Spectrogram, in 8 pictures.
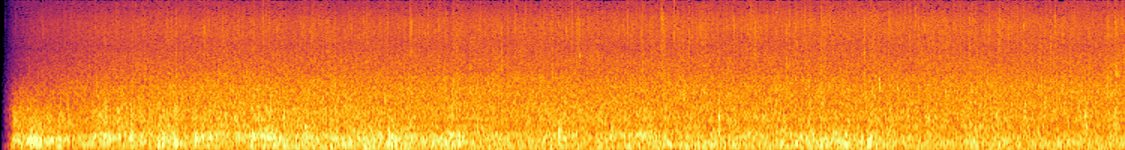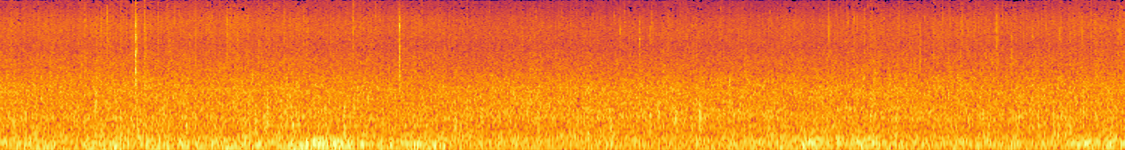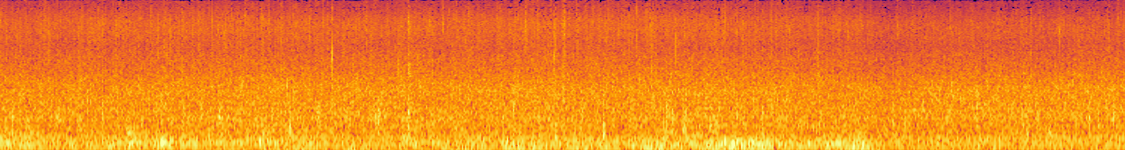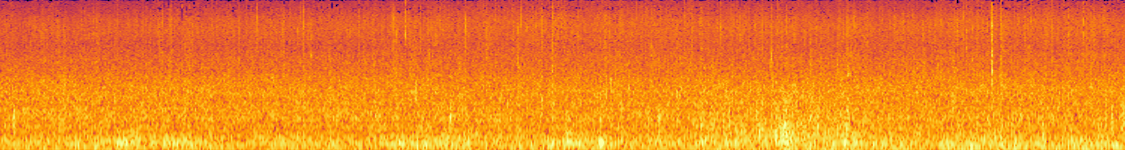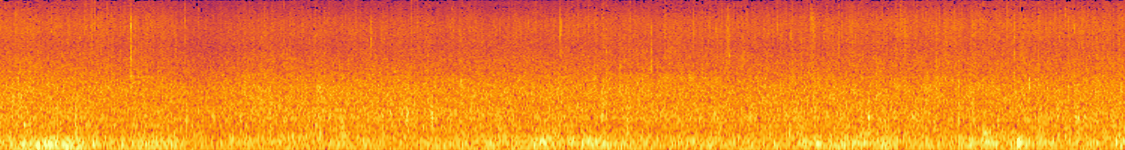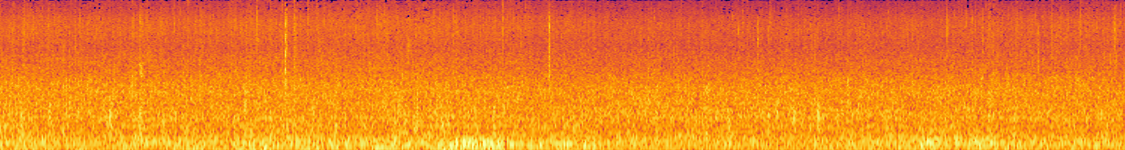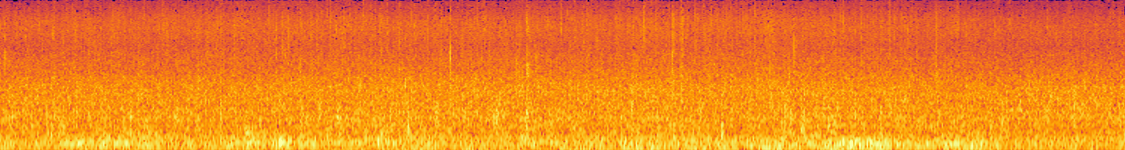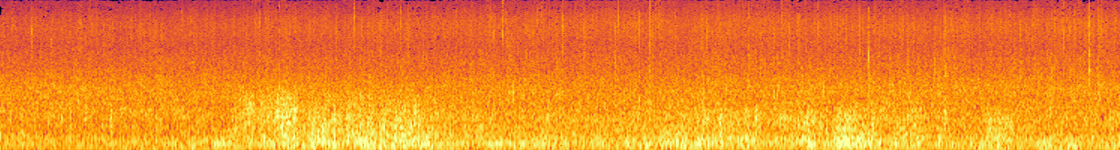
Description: Thunderstorm Cabin Sleep Nature Relax Study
